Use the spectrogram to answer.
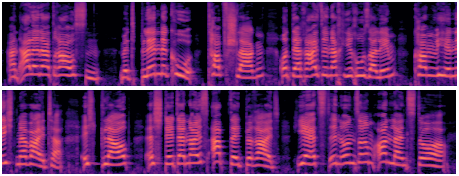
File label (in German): maedchen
